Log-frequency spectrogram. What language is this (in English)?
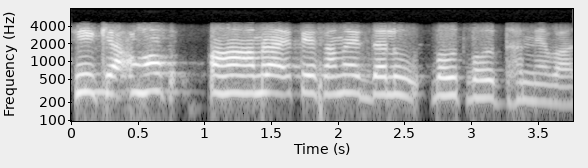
Maithili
